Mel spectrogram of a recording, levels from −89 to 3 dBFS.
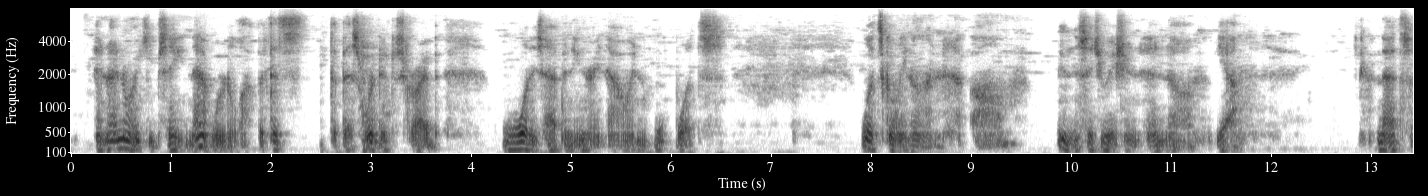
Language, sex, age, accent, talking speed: English, female, 20-39, American, 155 wpm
